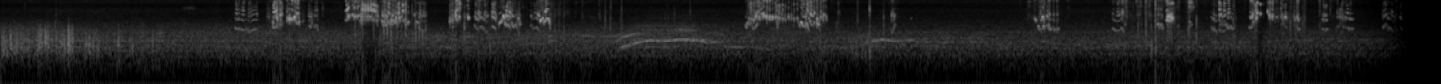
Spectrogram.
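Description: Voices and movement sped up in a time-lapse, heard as irregular clusters of short, high-pitched chirping bursts over a faint steady hiss. The sound cuts off just before the end.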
